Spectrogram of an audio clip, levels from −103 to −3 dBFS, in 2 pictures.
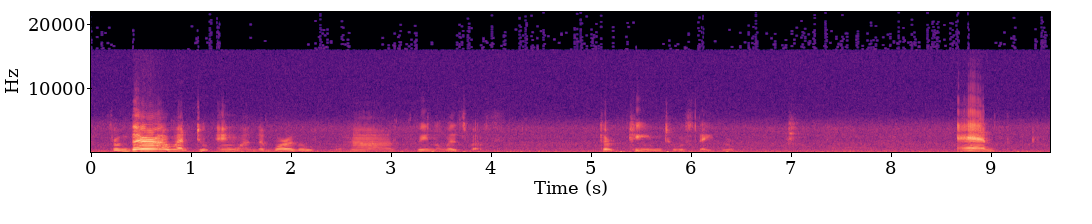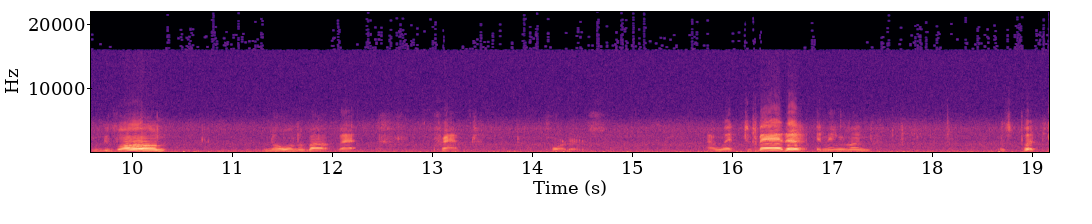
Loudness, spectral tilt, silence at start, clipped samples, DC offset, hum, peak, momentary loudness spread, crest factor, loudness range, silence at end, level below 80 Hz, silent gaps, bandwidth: -24 LUFS; -4 dB/octave; 0 s; under 0.1%; under 0.1%; none; -6 dBFS; 23 LU; 22 dB; 12 LU; 0 s; -44 dBFS; none; 18.5 kHz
